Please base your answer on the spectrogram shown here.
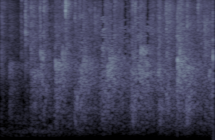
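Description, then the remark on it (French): An audience applauds steadily, a dense, even wash of many hands clapping with no break for the full length, bright and crackling with no voices standing out. “Donc si vous voulez encore une fois applaudir pour vous détendre, vous pouvez le faire.”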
